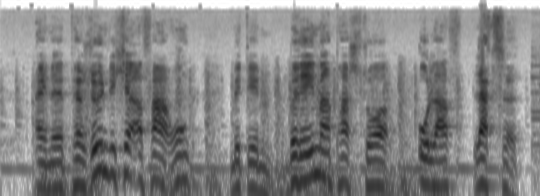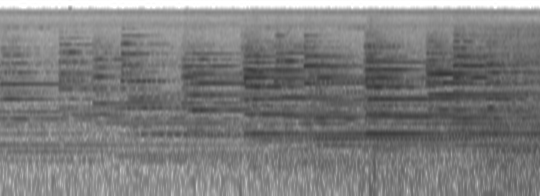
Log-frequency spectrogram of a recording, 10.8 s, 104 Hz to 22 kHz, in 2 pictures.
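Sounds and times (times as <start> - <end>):
speech: 0.0 - 5.3
church tower bells ringing: 5.3 - 10.8.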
